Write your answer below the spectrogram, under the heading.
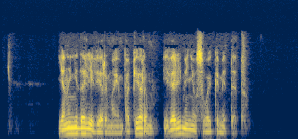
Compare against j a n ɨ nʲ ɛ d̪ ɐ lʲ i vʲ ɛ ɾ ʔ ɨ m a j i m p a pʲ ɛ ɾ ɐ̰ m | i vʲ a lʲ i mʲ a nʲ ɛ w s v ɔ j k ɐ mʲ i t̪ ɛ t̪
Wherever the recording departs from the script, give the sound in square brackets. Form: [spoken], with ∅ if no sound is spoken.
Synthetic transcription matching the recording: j a n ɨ nʲ ɛ d̪ [a] lʲ i vʲ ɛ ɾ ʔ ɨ m a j i m p a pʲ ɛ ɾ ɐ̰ m | i vʲ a lʲ i mʲ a nʲ ɛ w s v ɔ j k ɐ mʲ i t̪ ɛ t̪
